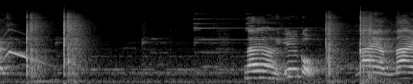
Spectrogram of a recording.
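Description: Variety-show soundtrack: a few sharp hand claps in the first second with a falling whistle-like sound effect, then voices and upbeat background music from a little past halfway.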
